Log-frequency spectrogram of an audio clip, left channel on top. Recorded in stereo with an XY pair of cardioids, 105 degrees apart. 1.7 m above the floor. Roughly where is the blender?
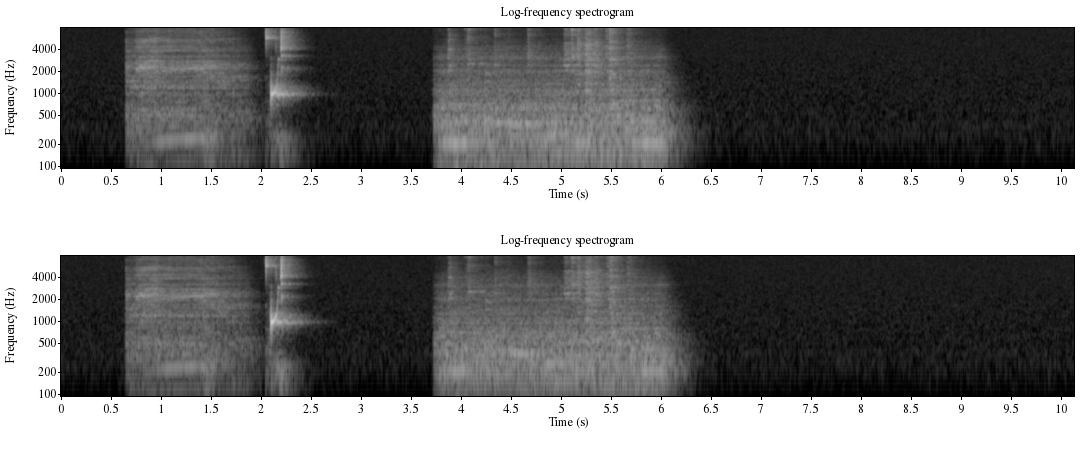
Ahead.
